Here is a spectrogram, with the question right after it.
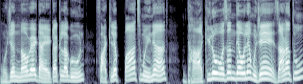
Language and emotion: Goan Konkani, happy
